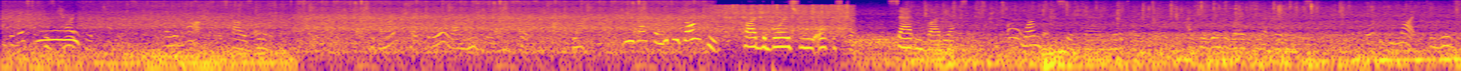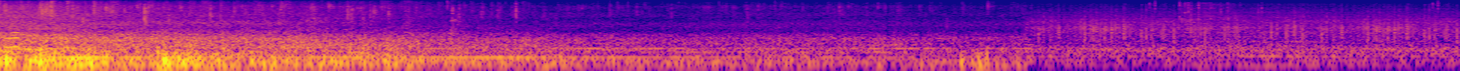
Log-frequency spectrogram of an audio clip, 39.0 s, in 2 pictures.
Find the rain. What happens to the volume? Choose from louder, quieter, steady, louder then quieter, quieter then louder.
quieter.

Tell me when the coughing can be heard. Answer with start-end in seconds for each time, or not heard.
24.9-25.7.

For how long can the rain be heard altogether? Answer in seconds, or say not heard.
39 s.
